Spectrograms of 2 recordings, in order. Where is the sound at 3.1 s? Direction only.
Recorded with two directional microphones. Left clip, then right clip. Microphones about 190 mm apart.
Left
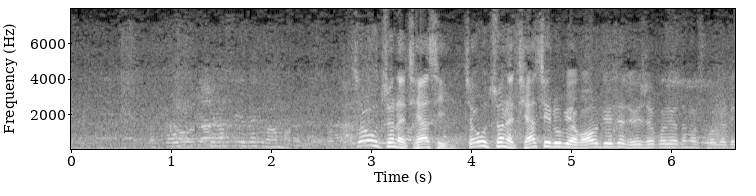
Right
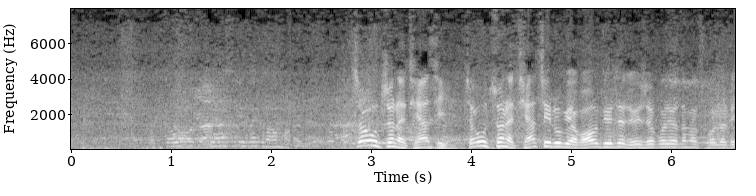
20° left (ahead or behind).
